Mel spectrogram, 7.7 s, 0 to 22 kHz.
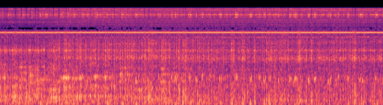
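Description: E7-series Shinkansen train running slowly along the platform as it pulls in to stop, with a steady high-pitched squeal over its running noise.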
